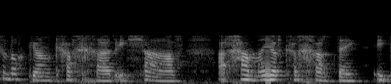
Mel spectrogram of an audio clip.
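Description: At 0.75 s a brief packet loss with the last packet repeated fills a 10 ms gap: the receiver replays the previous chunk. From 2.66 to 2.70 s a 40 ms run repeats the same packet, a robotic stutter that buzzes near 100 Hz, consistent with 10 ms packets. The waveform shows an identical copied block, with a spectrogram comb over the telephone band that tops out at 4 kHz.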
